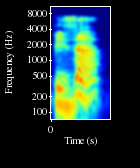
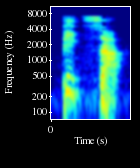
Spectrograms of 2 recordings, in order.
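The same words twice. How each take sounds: First: The middle sound is a plain z. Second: The middle sound is a ts. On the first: The speaker calls it wrong. "Bukan pizza" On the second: The speaker calls it right. "Dia ada bunyi teh sikit"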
